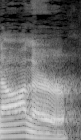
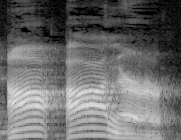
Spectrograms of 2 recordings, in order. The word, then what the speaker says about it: honor: On ne prononce pas le H.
